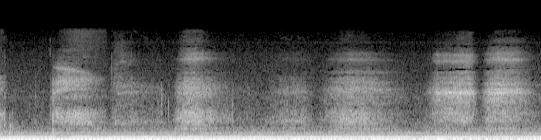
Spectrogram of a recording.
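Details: Snoring recorded with the SnoreLab app: noisy, rasping sleep breaths with snort-like bursts every few seconds over a steady low background hum; snoring.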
